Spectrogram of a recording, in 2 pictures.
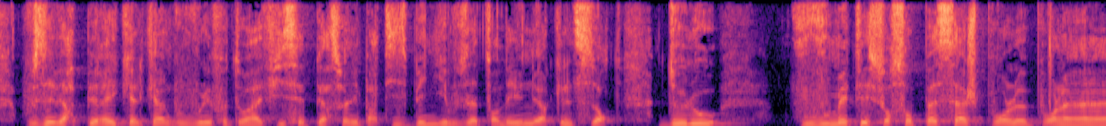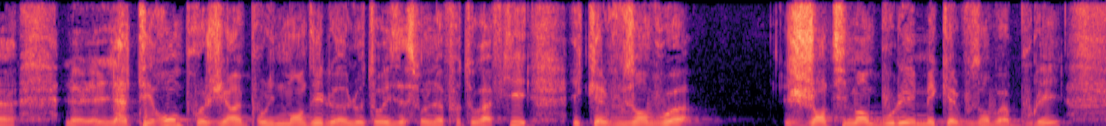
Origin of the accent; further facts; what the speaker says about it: Boulogne-sur-Mer, Hauts-de-France, France; je suis originaire de Boulogne-sur-Mer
